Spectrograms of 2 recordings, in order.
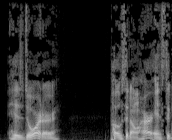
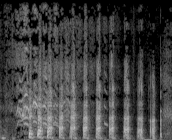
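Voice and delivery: high rising witch cackle; 4 dB quieter than usual. Acted. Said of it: "sound like a witch right now with that laugh".

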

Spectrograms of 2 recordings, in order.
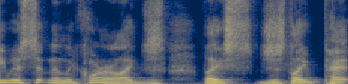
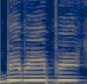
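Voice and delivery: high playful beep beep; jokey high-pitched beeps; mock horn beeps. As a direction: toot like a tricycle horn. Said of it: "shows up".

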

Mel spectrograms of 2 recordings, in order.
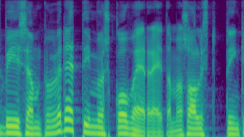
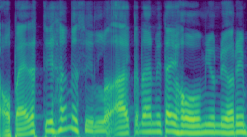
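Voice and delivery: proud teacher; 5 semitones higher than usual. Retold or imitated. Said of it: "musiikinopettajat mainitsi".

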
